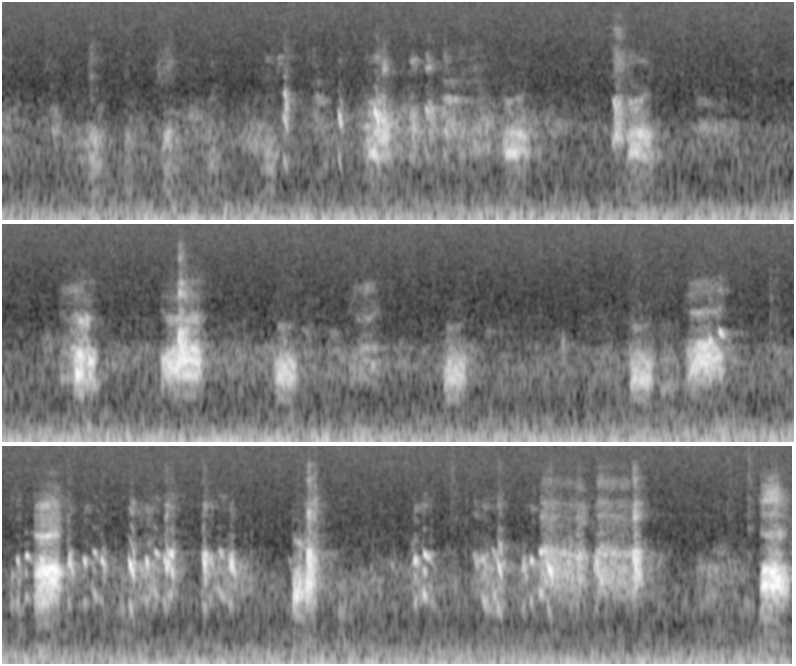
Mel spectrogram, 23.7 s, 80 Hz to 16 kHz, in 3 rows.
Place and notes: Vienna, Donaupark - Crows at Dusk (schuettelgrat)
Crows at dusk.
Vienna, Austria, 27 February 2011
